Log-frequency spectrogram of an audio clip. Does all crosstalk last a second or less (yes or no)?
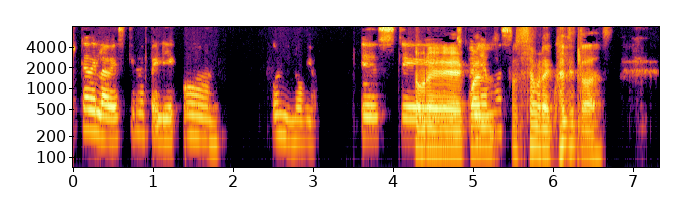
no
